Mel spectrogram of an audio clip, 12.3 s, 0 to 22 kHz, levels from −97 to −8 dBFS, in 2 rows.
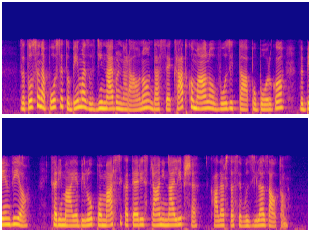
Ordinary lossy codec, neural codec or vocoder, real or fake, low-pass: none; none; real; 5.4 kHz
